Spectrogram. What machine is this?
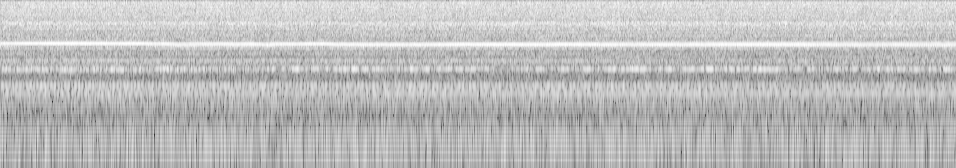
pump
